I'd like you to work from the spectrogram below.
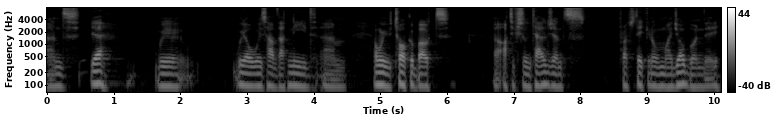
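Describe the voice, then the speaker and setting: In a very clean recording with a silent background, a man with a very deep, low pitch and a dark, mellow tone talks in a monotone, flat way, somewhat breathy, with long, frequent pauses. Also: moderate pace. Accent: South Wales. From Wales, Carmarthenshire. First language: Welsh. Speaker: designer. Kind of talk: casual interview.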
